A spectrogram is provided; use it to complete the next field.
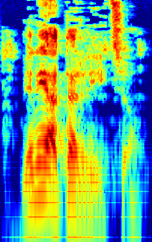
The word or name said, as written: vieni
